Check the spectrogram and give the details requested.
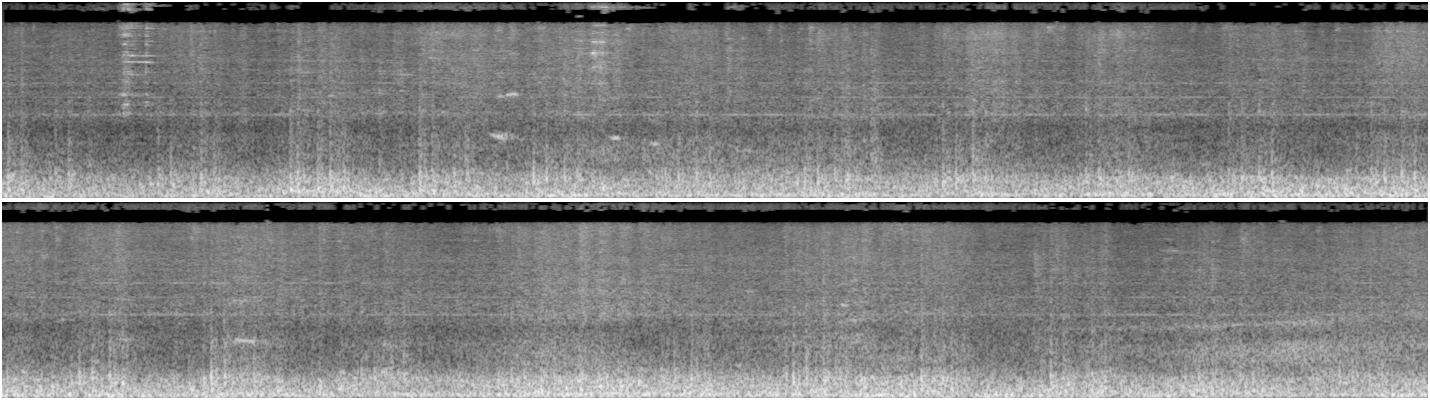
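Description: Freight cars of a passing train rolling by at close range: a steady rumble of steel wheels on rail with scattered clacks over the track.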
